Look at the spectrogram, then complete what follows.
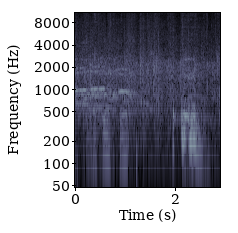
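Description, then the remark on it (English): A crowd bursts into steady applause to welcome a speaker coming to the pulpit, dense overlapping claps filling the whole clip at a fairly loud level, with a few voices calling out and chattering underneath. “You clap now.”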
